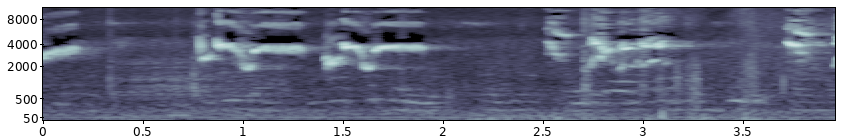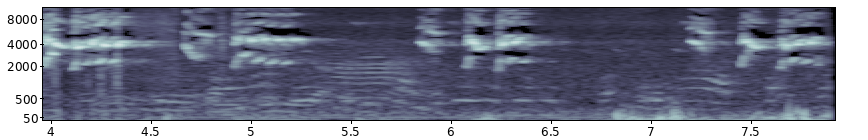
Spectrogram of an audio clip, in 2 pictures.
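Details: A pet white-rumped shama (Copsychus malabaricus) sings rich, varied whistled phrases with rapid trills and chattering notes, in bursts every second or so; faint low background noise beneath.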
